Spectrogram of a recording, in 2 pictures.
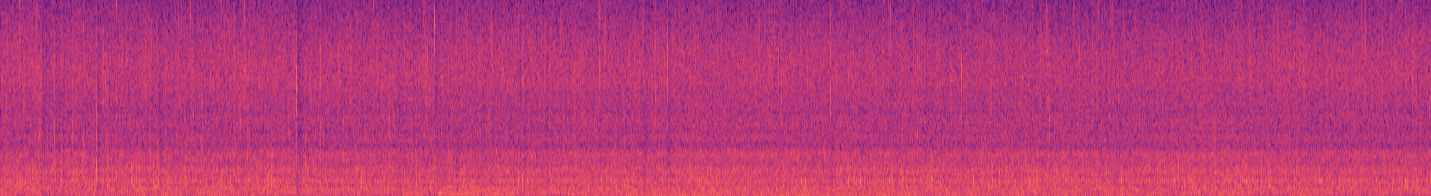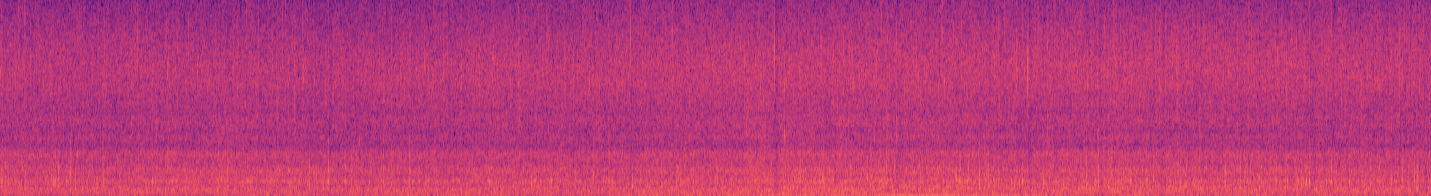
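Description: Heavy cloudburst rain pouring steadily on roofs and a wet street, a dense even hiss. A low car-engine hum comes and goes underneath it.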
